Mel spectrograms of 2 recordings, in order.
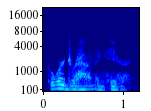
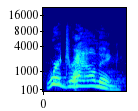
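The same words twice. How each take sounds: First: Very soft, understated mock plea; hushed, polite plea. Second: High, loud panicked alarm; frantic cry. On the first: Disciples to sleeping Jesus about drowning, timid and hushed. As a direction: say it gingerly, as if not to wake him. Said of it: "I don't wanna wake you". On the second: Acted. Disciples screaming to Jesus that they drown, frantic. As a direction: cry out for rescue at once. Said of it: "shook him like crazy".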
